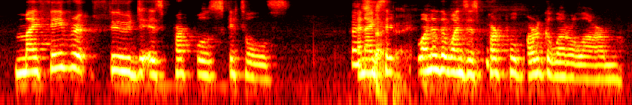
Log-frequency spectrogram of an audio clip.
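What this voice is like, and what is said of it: Scottish accent. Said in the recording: “because of your accent ... they're cute when they're said with a Scottish accent”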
